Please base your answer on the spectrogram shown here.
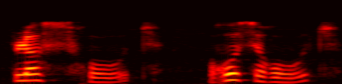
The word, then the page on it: blàssrot, roserot: Bas-Rhin; Herrlisheim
